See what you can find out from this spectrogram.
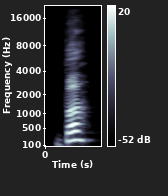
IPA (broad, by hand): b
